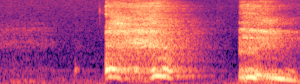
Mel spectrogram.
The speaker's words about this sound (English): I'm going to cough. Wait.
